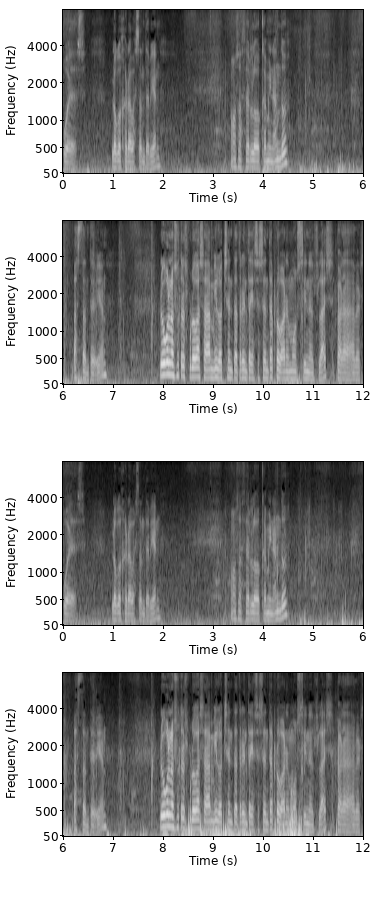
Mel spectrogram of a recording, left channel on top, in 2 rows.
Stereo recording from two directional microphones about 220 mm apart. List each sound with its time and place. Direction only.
0.0 s speech: 15° left (ahead or behind)
3.3 s speech: 15° left (ahead or behind)
6.1 s speech: 15° left (ahead or behind)
7.9 s speech: 15° left (ahead or behind)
